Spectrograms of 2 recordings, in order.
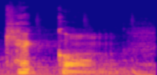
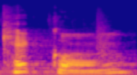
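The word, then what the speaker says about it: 結婚: tsu sound we have kekkong so this is pronounced very similarly to kekko which means i'm fine but kekkong with an in at the end of that means marriage or mary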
